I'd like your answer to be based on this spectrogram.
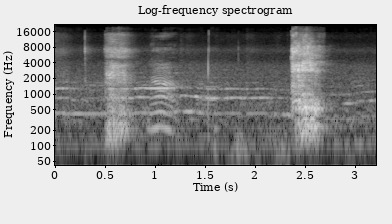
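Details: Orange cat with a dry cough after being caught in the rain: two short, harsh, dry bursts a couple of seconds apart.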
